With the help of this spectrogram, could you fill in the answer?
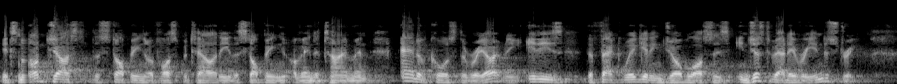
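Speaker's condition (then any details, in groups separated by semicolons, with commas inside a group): No condition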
